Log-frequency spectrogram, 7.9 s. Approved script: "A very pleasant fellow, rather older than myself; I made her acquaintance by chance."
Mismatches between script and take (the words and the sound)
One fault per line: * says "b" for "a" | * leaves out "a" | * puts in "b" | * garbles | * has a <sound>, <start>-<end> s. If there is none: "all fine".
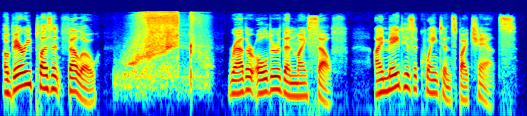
* has a whoosh, 1.7-3.3 s
* says "his" for "her"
